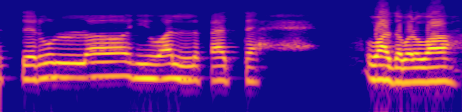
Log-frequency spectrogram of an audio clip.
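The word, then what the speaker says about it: وَالْفَتْحُ: করতে হবে ওয়াল ফাত একেবারে শেষে গিয়ে আমাদেরকে হাটা উচ্চারণ করতে হবে ওয়াল ফাতাহ ওয়া জবর ওয়া র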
